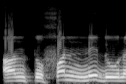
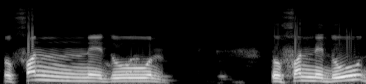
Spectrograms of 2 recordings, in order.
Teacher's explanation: یہ نون پہ شد ہے، اس کو نون کو جو کھینچنا ہے یہ زبان تالو سے لگا کے کھینچنا ہے. تفندون، تفندو 2 حرکتیں تھیں، یہ عارضی طور پہ ساکن ہوا تو 5 حرکتیں.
